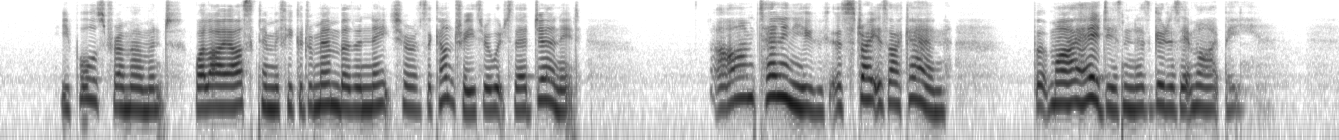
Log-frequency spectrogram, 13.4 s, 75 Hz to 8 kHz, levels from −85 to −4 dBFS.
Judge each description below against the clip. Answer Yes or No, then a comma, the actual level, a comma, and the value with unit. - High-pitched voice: Yes, high, 225 Hz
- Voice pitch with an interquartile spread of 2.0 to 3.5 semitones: Yes, narrow, 2.5 semitones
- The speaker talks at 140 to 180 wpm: No, average, 190 wpm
